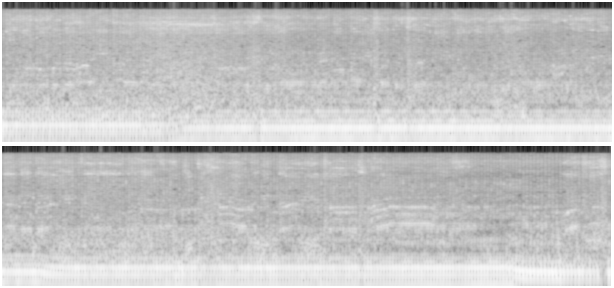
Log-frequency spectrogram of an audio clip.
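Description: Car-audio subwoofers playing loud, deep sustained bass notes, heard from inside the car's cabin; the bass steps to a new pitch about two, six and a half, and eleven seconds in.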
